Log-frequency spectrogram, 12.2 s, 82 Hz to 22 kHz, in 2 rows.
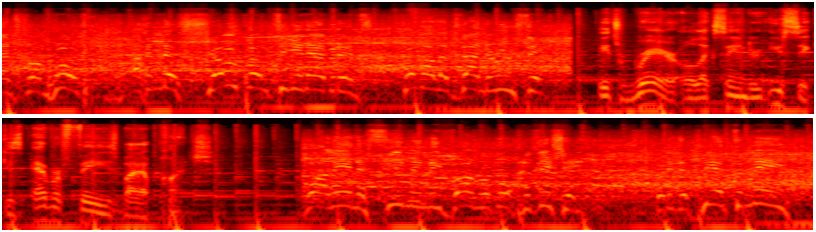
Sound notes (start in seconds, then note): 8.3 crowd shouting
